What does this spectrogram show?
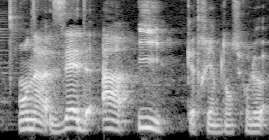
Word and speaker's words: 再: Mais ce Z, on va le prononcer un petit peu comme un DZ, DZ, Zai, Zai.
